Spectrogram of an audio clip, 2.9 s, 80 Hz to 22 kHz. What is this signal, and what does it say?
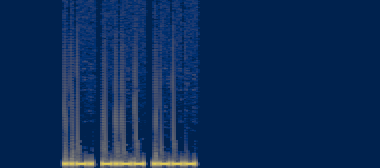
Morse code, heard as a keyed tone, about 46 wpm, 700 Hz. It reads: FYJ
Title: USA Call Sign Postfixes - 3 Letters 50wpm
